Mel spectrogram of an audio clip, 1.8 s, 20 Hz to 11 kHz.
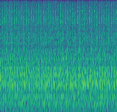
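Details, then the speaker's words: A warm 2004 Volvo XC70 AWD petrol engine idles with an even, smooth hum and no knocks or misses, with good cooling pressure and no overheating; a normal, healthy idle. "listen to her though she is sitting here purring like a kitten good pressure on the cooling system not overheating"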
